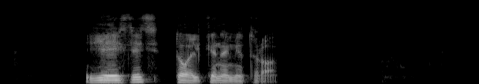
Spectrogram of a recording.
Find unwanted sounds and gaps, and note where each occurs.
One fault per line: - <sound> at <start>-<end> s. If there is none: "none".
none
